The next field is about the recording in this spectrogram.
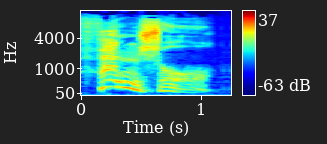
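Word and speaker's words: Featherstonehaugh: can't pronounce one's name it's perfectly simple F silent e a silent T silent h silent E silent r s silent T silent o n swap the n and the s silent e h a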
